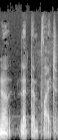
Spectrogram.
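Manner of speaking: hushed, breathy, soft delivery. Quoting a movie line while describing characters: Ken Watanabe impression. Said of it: "they pull out total Ken Watanabe".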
